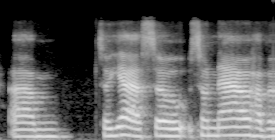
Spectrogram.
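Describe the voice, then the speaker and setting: Someone with an Irish accent talks at a fairly slow pace with fairly even intonation. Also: woman. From Ireland, Cork. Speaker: mindfulness teacher, HR professional. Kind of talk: casual chat.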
